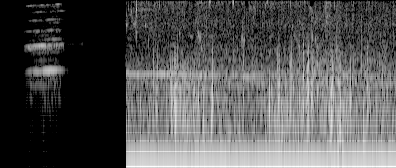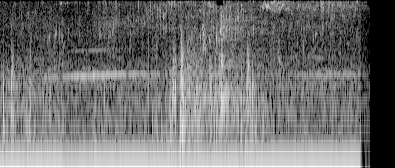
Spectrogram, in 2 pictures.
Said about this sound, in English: Hey, people, that's my fruit bat alarm. That means I'm about to go to the phones.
